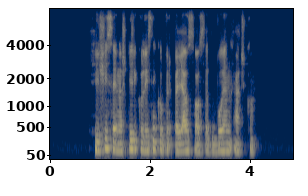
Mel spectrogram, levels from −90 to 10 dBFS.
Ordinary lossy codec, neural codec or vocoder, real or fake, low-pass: Opus, 24 kbps; none; real; 7.2 kHz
